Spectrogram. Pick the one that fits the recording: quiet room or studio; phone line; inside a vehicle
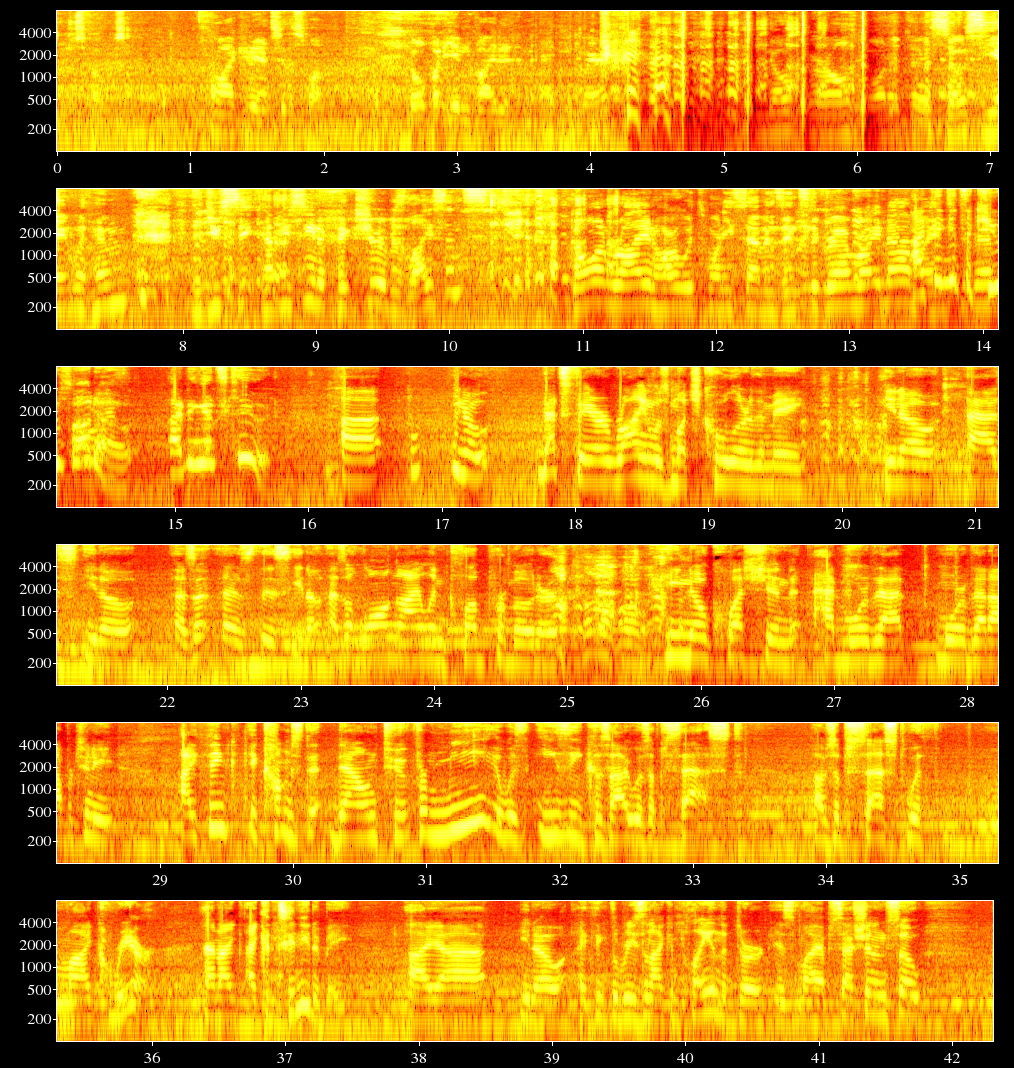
inside a vehicle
